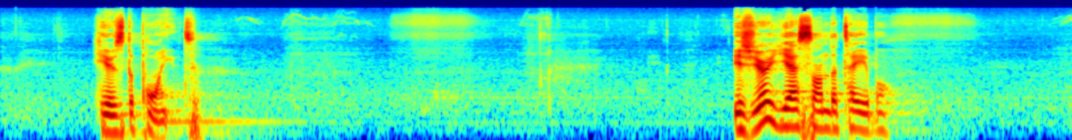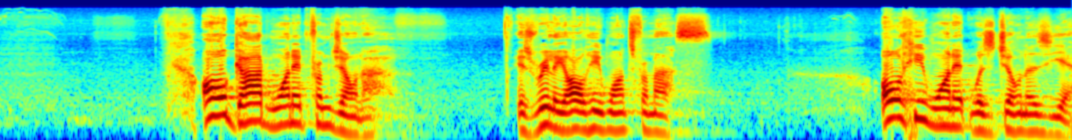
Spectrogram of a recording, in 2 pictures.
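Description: A man preaches with animation into a microphone, in loud bursts with pauses, in a large echoing hall.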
